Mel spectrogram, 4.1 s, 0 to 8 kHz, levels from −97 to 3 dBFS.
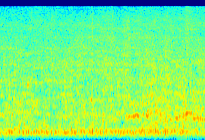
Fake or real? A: fake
